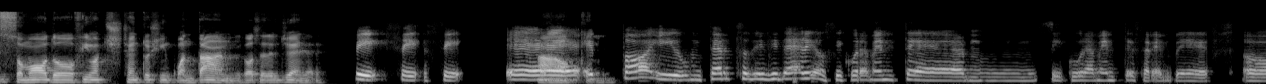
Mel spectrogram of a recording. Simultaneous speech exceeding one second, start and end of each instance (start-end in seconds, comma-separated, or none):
none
